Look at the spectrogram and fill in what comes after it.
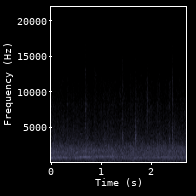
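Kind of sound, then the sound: crowd, concert audience applause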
